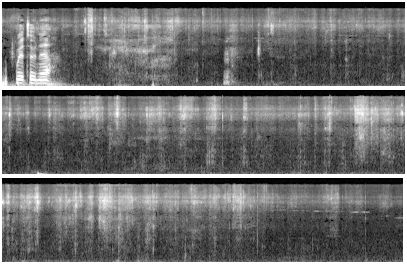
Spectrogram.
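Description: Pigs rustle through grass and dry stalks as they root about.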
